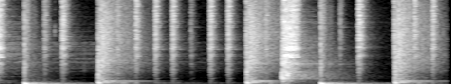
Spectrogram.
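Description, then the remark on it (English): Sharp, bright sampled hand claps snap in a steady rhythm, played on a keyboard over a looping, filtered synth track with deep bass thumps, the claps loud and crisp on top of the mix, with no talking. “Put the claps with it.”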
